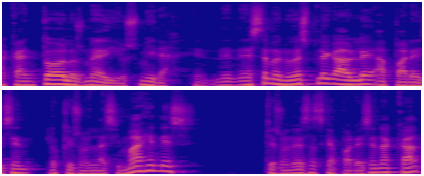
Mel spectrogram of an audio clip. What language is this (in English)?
Spanish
